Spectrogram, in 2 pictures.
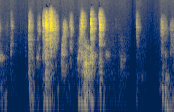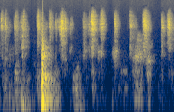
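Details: A Siberian Husky vocalizing in short, breathy bursts with panting and whimper-like sounds. A louder burst comes near the middle, and brief pauses separate the groups of sounds.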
